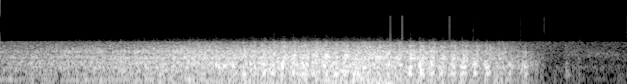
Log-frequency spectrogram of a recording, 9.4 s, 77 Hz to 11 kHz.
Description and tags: Slow Sci-Fi fly by created in Audacity using multiple layers of snoring, pitched down and slowed to .22x playback.
alien, by, fi, fiction, fly, futuristic, sci, science, science-fiction, sci-fi, scifi, slow, space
